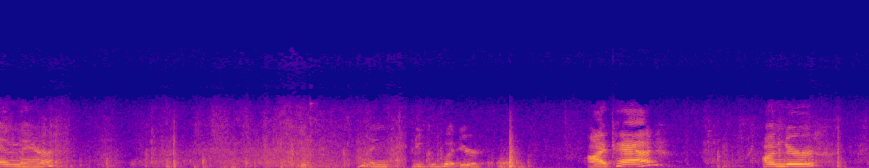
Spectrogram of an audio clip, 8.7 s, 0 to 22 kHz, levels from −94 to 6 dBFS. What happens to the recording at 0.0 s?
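Nothing goes wrong at 0.0 s; the audio starts cleanly and is intact at that moment.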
